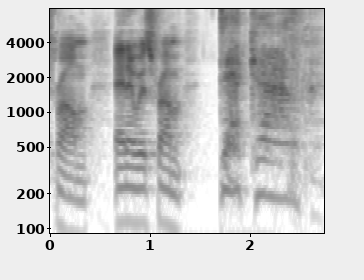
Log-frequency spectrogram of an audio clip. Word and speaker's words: Dakar: And the reason why I say it like that is because I wanted to know how to pronounce it for when I came on the podcast to talk about it, and that is literally exactly how the like text to speech thing worked.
